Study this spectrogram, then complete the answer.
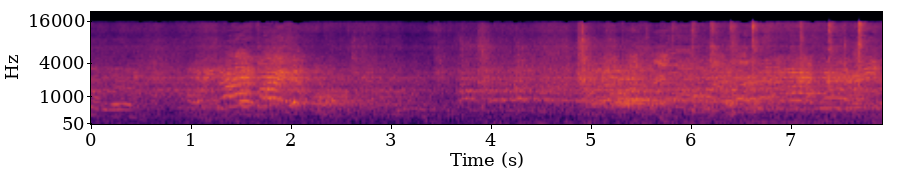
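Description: Young male players shout across the ice.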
